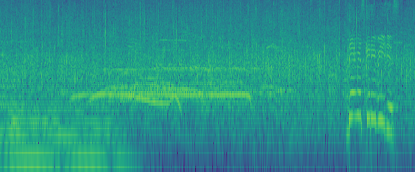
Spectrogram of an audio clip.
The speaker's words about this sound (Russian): Друзья, ваши аплодисменты.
